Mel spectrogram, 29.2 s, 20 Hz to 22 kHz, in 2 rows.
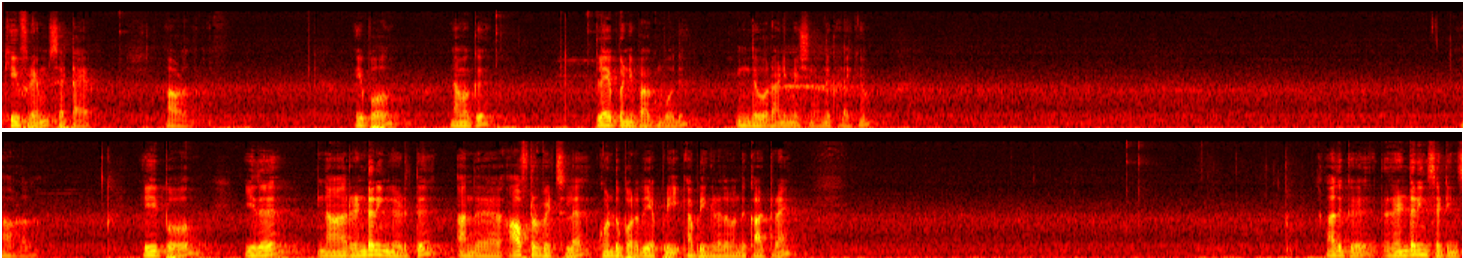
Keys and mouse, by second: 1.0-3.0 drag, 5.8-7.6 drag, 25.8 click.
